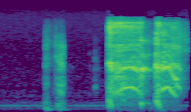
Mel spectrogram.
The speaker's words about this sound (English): Hold on, I'm going to cough.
